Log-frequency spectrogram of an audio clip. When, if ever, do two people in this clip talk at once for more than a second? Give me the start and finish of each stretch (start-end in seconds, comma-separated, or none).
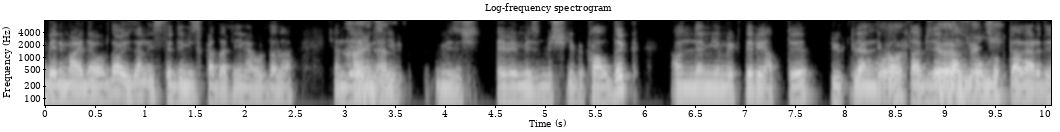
8.1-9.4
